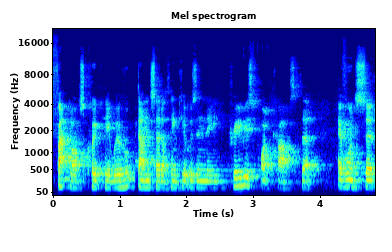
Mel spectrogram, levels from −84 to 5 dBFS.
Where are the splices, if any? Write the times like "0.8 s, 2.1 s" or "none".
1.2 s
